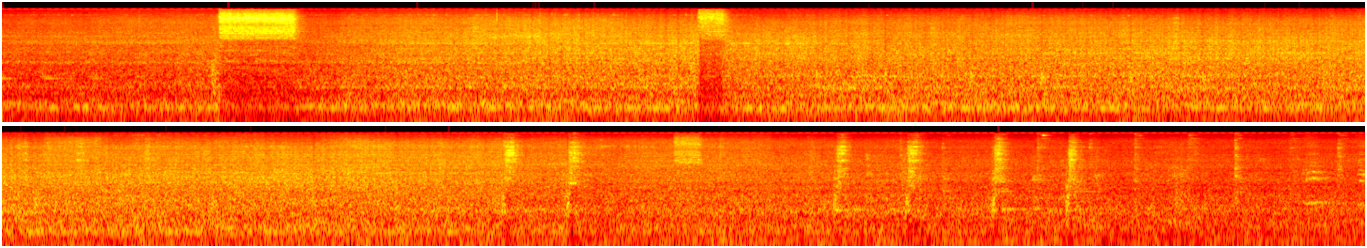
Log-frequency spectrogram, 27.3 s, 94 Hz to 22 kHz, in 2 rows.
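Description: Double-headed EF64 electric locomotives hauling a long train of loaded oil tank wagons roll past close by as the train arrives at a station, with steady rolling noise and a low drone. There is a brief hiss about two seconds in and a sharp clunk about seven seconds in. Wheels click over rail joints through the last third as the tank wagons pass.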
